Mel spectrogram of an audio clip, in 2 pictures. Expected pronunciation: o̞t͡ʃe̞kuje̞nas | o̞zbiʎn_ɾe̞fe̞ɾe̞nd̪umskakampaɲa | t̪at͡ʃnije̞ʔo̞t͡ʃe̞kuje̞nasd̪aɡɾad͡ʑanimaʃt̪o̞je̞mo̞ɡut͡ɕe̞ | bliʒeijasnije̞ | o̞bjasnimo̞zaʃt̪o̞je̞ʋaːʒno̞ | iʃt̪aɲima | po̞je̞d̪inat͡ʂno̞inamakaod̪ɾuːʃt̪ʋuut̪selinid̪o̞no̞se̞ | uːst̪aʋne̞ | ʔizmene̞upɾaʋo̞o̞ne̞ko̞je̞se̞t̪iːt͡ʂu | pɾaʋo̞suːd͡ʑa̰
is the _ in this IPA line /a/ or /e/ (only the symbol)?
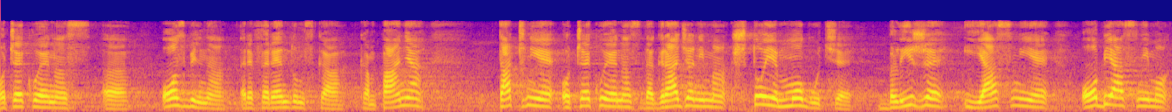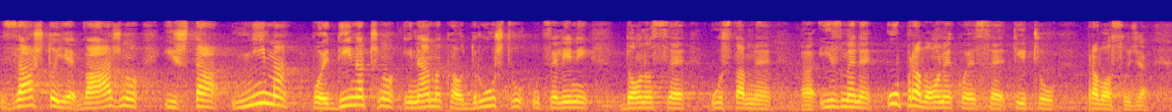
a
